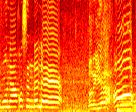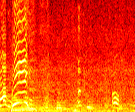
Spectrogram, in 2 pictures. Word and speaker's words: Bombing: Oh, Bombing! Oh. Never call me Bombing. That's my real name. Just call me Bombing. Silent B to second B.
